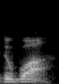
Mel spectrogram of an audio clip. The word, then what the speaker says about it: Du Bois: So I want to welcome Brother Du Bois, or is it Dubois? How you pronounce it?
